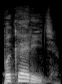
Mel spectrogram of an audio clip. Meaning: to subdue, to conquer, to subjugate, to win (over)
- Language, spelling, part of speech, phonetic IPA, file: Russian, покорить, verb, [pəkɐˈrʲitʲ], Ru-покорить.ogg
